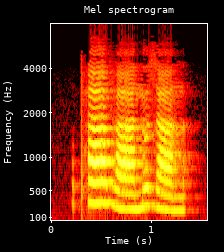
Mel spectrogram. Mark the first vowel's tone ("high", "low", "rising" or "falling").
high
